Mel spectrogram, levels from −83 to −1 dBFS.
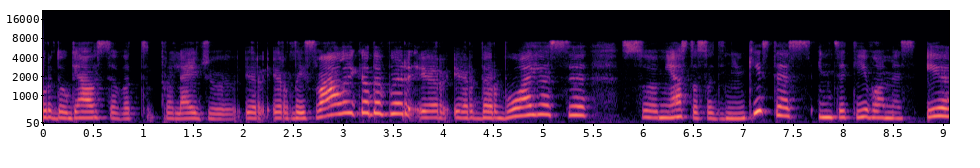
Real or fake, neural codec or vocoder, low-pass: fake; vocoder, 22.05 kHz, 80 mel bands, WaveNeXt; 7.2 kHz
